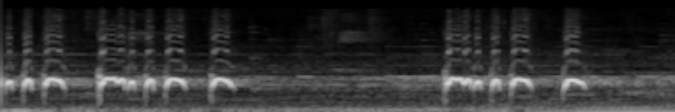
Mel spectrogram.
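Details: Local zebra dove hoisted on a pole in Kuningan, West Java, singing loudly in a contest of big versus crystal voices. Two clear phrases of about five bright, bubbling coo notes, separated by a second of near silence.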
